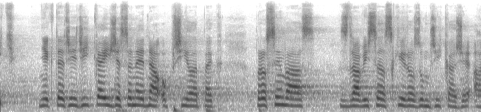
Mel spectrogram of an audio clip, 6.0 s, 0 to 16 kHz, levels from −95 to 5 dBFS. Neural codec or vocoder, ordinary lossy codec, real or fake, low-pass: none; Opus, 64 kbps; real; 14.4 kHz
